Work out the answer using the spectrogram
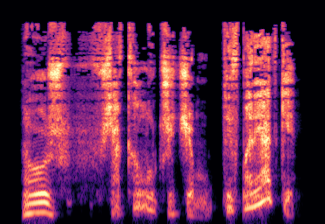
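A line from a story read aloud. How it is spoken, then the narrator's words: Hissed reply. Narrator (Russian): прошипел в ответ Овс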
